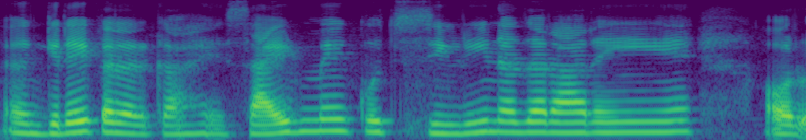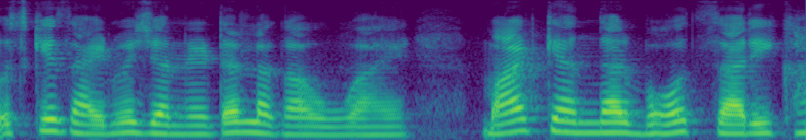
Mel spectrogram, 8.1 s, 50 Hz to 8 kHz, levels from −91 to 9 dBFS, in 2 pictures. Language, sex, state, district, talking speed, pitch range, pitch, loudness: Hindi, female, Bihar, Vaishali, 200 wpm, 195-225 Hz, 215 Hz, -16 LUFS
